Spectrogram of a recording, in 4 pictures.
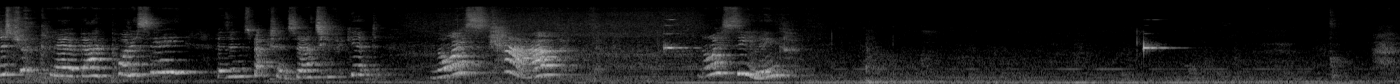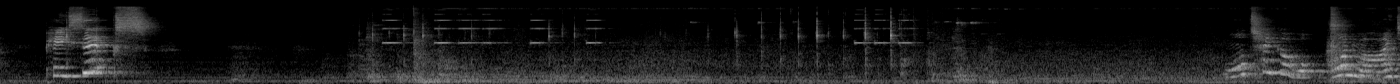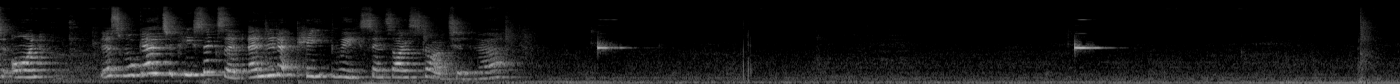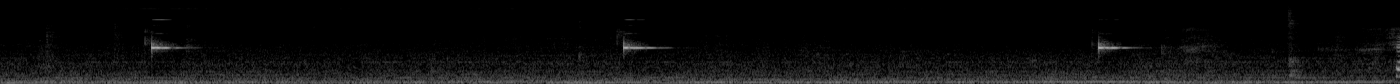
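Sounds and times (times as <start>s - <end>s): elevator hum: 0.0s - 15.1s, 16.9s - 56.0s
elevator short high beeps: 6.5s - 7.1s, 10.4s - 12.9s, 17.7s - 21.0s, 22.5s - 24.0s, 33.9s - 34.5s, 38.7s - 39.3s, 43.4s - 44.0s, 48.2s - 48.8s, 52.9s - 53.6s
sharp clicks and knocks: 20.6s - 23.3s.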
